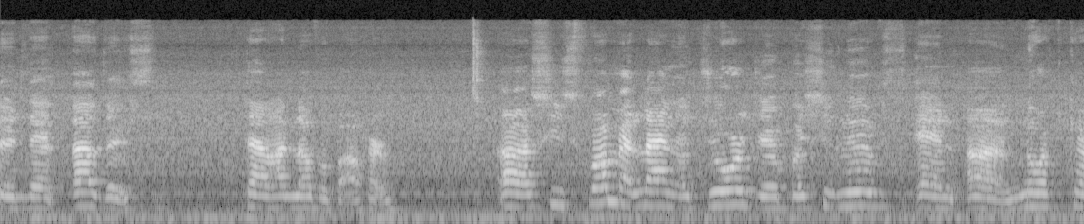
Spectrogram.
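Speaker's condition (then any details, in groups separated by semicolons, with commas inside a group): ALS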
